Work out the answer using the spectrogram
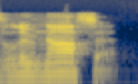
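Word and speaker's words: Lughnasadh: The third is Lunasa. It's spelled Lughnasad, but it's pronounced Lunasa.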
